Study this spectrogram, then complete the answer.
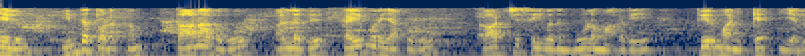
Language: Tamil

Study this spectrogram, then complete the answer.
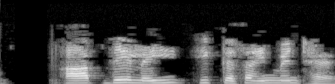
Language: Punjabi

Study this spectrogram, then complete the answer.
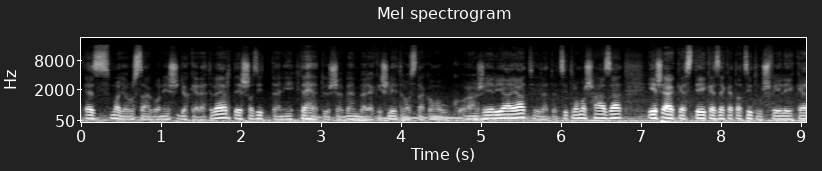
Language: Hungarian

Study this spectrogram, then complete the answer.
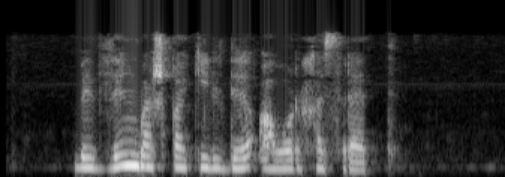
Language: Bashkir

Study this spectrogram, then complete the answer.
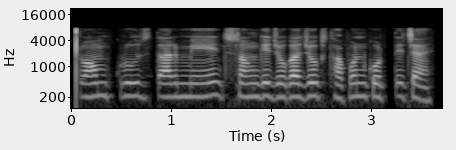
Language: Bangla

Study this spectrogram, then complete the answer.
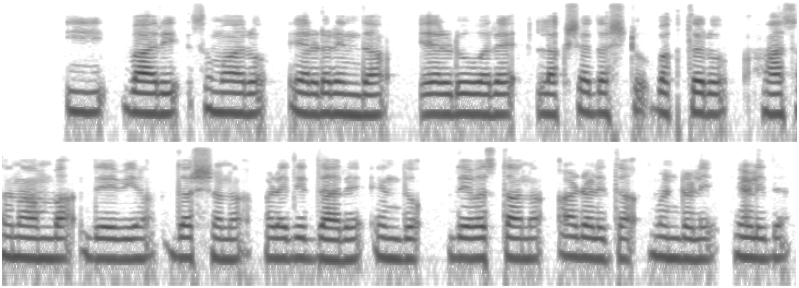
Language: Kannada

